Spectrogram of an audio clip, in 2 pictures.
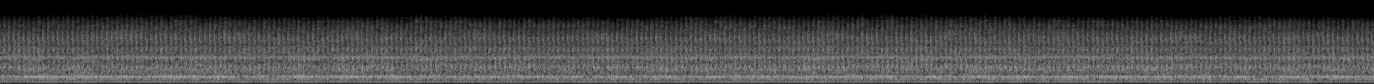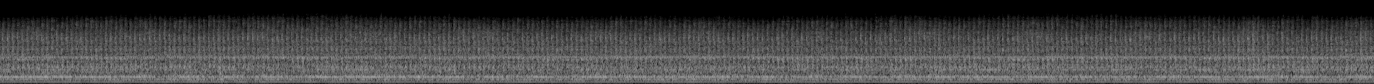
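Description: Film projector running: a steady mechanical whir and clatter with a constant hum and a higher whine, unchanging throughout.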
